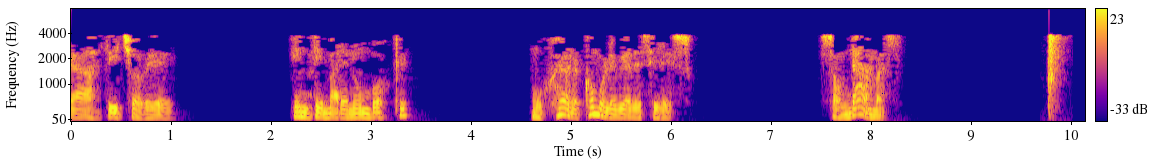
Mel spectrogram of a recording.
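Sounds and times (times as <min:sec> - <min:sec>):
speech: 0:00.0 - 0:01.1, 0:02.2 - 0:03.5, 0:04.6 - 0:06.2, 0:07.6 - 0:08.3
loud slap across the face: 0:09.7 - 0:10.0.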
